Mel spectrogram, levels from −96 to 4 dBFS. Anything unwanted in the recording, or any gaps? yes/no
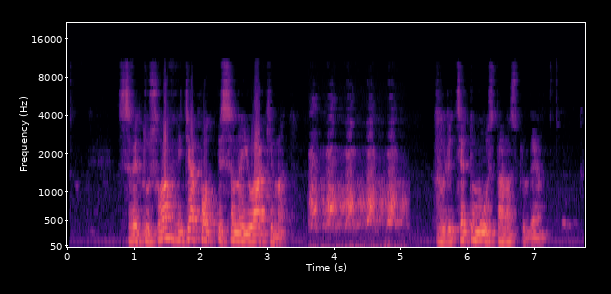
yes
